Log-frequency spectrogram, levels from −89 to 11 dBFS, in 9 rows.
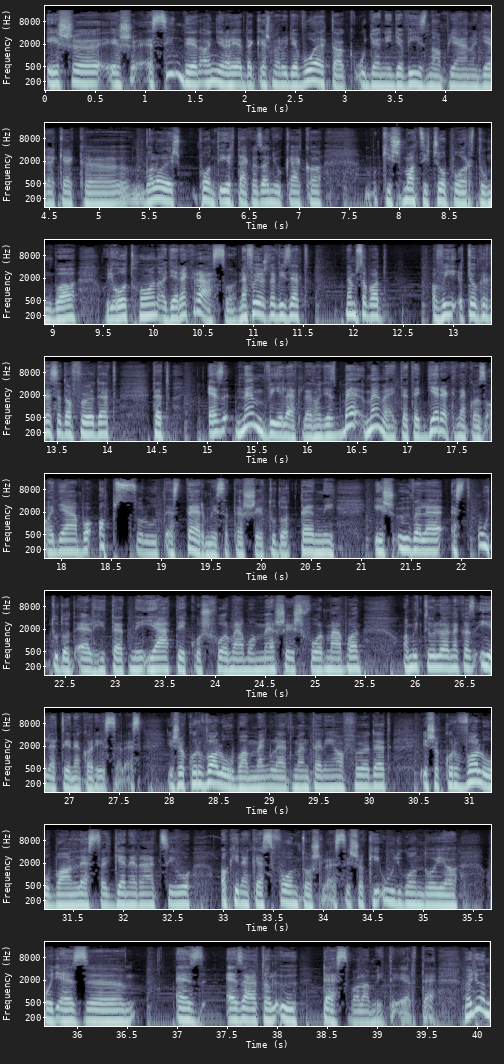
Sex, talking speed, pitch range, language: female, 155 wpm, 150-180 Hz, Hungarian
